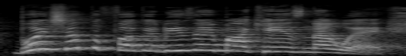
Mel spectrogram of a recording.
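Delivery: high-pitched indignant comeback; indignant retort. Retold or imitated. Woman denying to boyfriend the kids are hers, indignant. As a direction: fire back, offended, pitch jumping up. Snapping back at his remark.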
